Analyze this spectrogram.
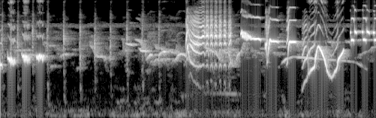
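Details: White-rumped shama song intended to stir shamas into singing and fighting: short high notes, then a harsh buzzy burst, followed by loud looping whistled swoops and quick rising slurs.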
